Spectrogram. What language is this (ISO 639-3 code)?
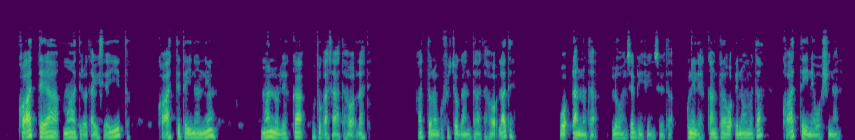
sid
